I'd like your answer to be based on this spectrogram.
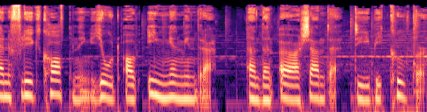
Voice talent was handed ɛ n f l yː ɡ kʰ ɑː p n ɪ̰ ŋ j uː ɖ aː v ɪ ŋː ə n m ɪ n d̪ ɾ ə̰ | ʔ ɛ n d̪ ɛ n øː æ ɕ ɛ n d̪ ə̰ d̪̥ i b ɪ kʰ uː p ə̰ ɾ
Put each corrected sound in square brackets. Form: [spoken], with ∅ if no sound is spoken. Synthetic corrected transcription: ɛ n f l yː ɡ kʰ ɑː p n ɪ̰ ŋ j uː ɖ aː v ɪ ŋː ə n m ɪ n d̪ ɾ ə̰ | ʔ ɛ n d̪ ɛ n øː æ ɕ ɛ n d̪ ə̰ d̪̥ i b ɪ kʰ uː p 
